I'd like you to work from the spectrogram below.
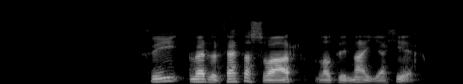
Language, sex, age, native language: Icelandic, male, 50-59, Icelandic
